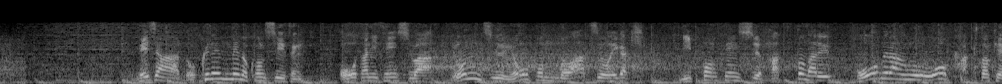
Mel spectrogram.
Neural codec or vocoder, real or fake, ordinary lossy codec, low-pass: vocoder, 44.1 kHz, 128 mel bands, Pupu-Vocoder; fake; Opus, 24 kbps; 7.2 kHz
